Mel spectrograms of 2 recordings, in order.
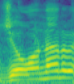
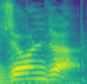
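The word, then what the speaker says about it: genre: number two ആദ്യമേ പറയട്ടെ ജി എൻ ആർ ഇ എന്ന് എഴുതുന്ന ഫ്രഞ്ച് വാക്കിന്റെ ഉച്ചാരണം ആദ്യം പഠിക്കണം നാട്ടിലെ അഭിനവ സിനിമാ ഭുജികം അത് ജോണർ എന്നോ ജോണർ എന്നോ അല്ല ഫ്രഞ്ച് ഉച്ചാരണം അല്പം ബുദ്ധിമുട്ടാണ് അതുകൊണ്ട് കൊണ്ട് ഇംഗ്ലീഷ് ഉച്ചാരണം പറയാം അത് ജോൺ അല്ലെങ്കിൽ ജോൺട്ര എന്നൊക്കെയാണ് പറയേണ്ടത് വെൽ കുറ്റം പറഞ്ഞു കഴിഞ്ഞ്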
